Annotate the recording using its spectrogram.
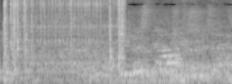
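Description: Rapid clicking rattle like a film projector running, a video-editor transition sound effect, lasting about a second and a quarter before it cuts off suddenly. Background voices run underneath.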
